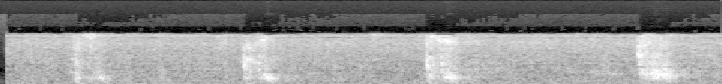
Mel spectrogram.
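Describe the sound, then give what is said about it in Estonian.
Underwater sounds from a perch: four short, rough grunting pulses spaced about a second apart, moderately loud against a faint steady hiss, with no voices. “see hääl kuulub ahvenale”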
